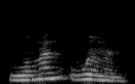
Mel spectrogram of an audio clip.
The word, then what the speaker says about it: woman: So even the O is pronounced differently between man and, or between woman and women. Woman, woman.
